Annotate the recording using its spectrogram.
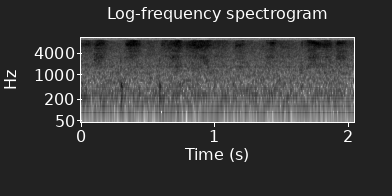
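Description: Faint scratching of a felt-tip marker writing stroke by stroke on a white surface, with a light tick as the pen touches down.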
